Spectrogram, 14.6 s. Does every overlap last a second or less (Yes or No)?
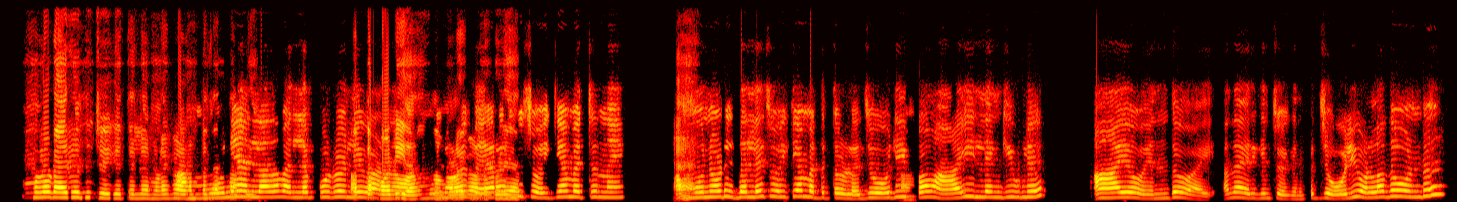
No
